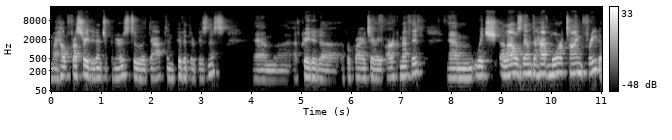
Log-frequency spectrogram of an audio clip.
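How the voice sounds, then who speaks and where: With a Canadian accent, a man talks at a moderate pace and medium pitch, his pitch varying in an ordinary way. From Canada. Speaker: mindset consultant. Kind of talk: interview. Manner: halting, many fillers.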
